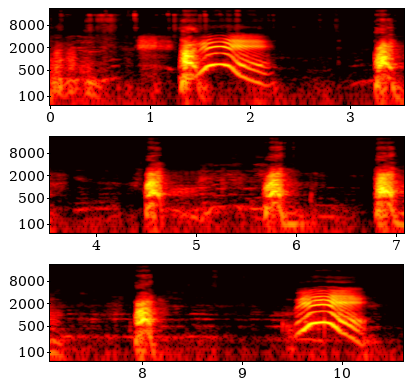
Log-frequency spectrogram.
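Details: A Shih Tzu mother barks at her daughter for no apparent reason, giving sharp, high barks about once a second, with drawn-out whining yelps at the start and end.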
